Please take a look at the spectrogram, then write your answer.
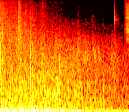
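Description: A Confringo blast spell goes off in the Hogwarts Legacy video game, giving a single faint, muffled low boom that rumbles briefly and fades.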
